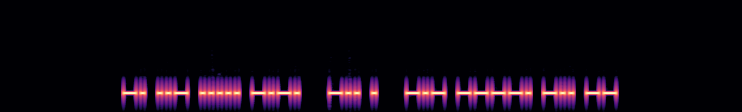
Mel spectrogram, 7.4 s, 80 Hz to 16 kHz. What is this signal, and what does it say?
Morse code, heard as a keyed tone, about 27 wpm, 690 Hz. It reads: NU5C DE K9DM
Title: USA Callsign DE Callsign - 4 Characters - 28wpm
